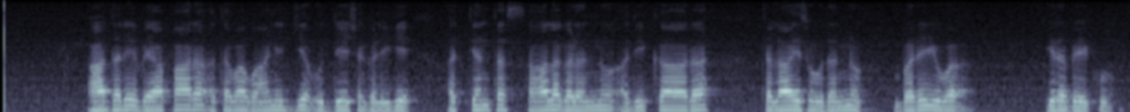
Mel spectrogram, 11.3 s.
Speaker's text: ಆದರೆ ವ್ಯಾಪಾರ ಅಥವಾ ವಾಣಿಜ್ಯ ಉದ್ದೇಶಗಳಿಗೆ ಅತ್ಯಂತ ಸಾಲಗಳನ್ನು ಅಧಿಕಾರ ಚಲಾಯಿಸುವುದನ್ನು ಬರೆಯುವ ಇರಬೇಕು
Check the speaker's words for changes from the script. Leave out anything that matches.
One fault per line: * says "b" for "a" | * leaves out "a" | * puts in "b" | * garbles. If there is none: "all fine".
all fine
